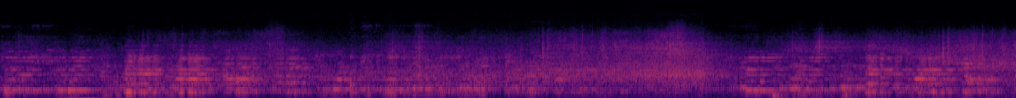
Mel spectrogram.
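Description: Quiet, sparse ambient music from a piano with electronics: soft scattered sustained notes over a hissing texture that swells up around the middle and fades away.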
